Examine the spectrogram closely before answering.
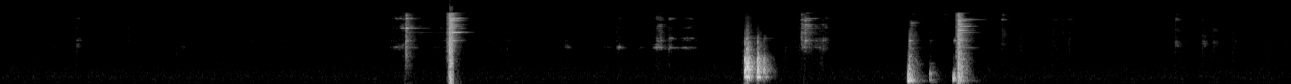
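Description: Small metal gearbox parts clinking and knocking as they are handled and set down on a table: a cluster of about six sharp clinks between about four and ten seconds in.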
